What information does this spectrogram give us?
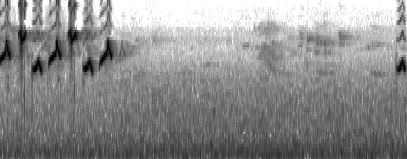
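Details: Cinereous tit calling: a quick run of six high, sharp chirped notes, each a bright upward-flicking squeak, then a second of quiet hiss before one more note at the end.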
